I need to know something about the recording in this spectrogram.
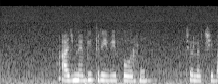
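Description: A young woman speaks casually into a microphone.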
